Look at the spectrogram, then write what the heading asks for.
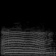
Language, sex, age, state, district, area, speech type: Telugu, male, 18-30, Telangana, Mahabubabad, urban, conversation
